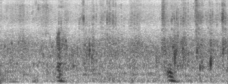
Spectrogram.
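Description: Water rushing and splashing through a blue mesh net trap set at a pipe outlet, as the net is handled in the flow.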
